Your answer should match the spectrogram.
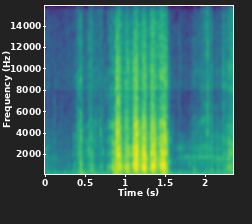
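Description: Stiff paper rustling and crinkling as it is handled, a burst of crackly scratches lasting about a second in the middle. The piece is a napkin-covered journal tag.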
